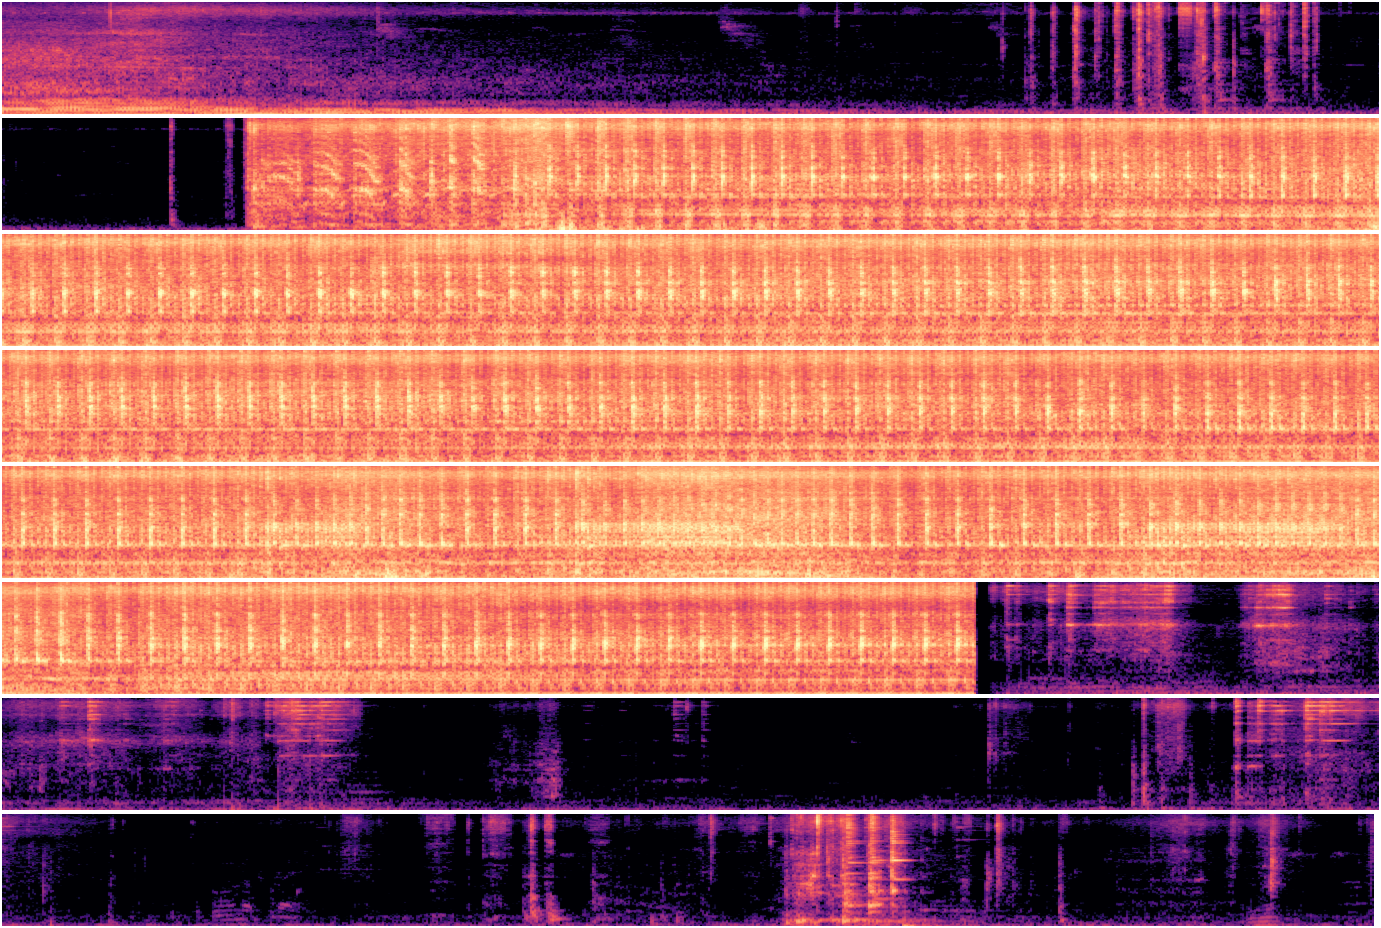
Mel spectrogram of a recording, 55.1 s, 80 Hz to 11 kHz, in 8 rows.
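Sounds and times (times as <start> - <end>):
diesel engine starting and idling: 8.1 - 39.3.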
